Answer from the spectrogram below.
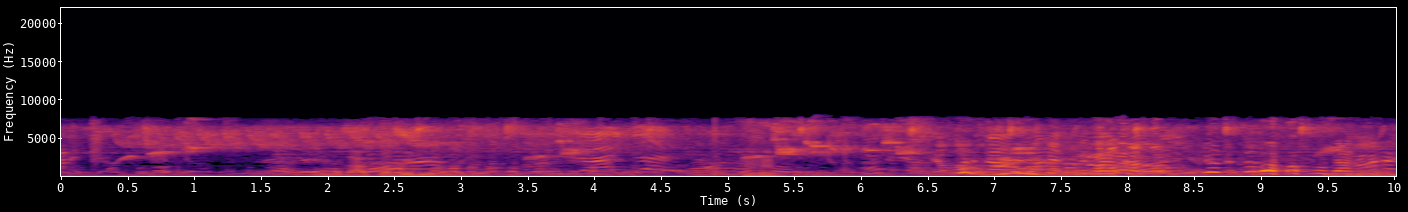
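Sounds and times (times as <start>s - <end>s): children's voices: 3.5s - 5.4s, 6.3s - 10.0s.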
